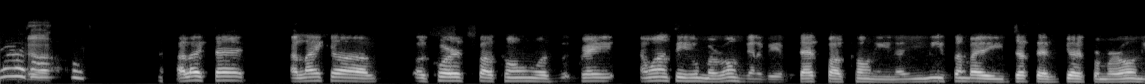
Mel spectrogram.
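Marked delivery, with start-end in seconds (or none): 0.0-0.9 very high scream. Repeating the tied-up Penguin's line: imitating Penguin screaming. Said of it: "And he screams it out too".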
